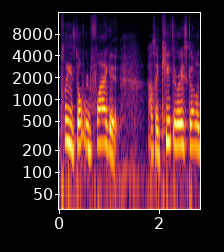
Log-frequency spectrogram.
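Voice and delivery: imitating an urgent appeal; retold plea. Retold pleading with race officials.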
